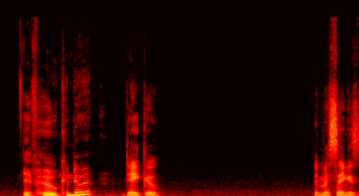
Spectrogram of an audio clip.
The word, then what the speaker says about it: Deku: do well like that but hey if if daco can do it I can do it too if who can do it Deku they're missing his name wrong Deku diku what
